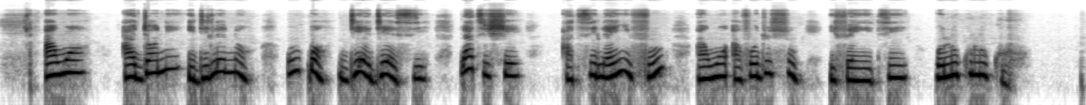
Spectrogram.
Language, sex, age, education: Yoruba, female, 30-45, tertiary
